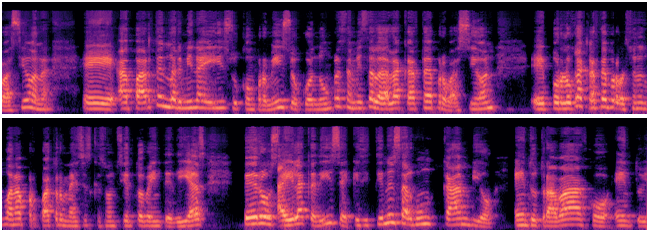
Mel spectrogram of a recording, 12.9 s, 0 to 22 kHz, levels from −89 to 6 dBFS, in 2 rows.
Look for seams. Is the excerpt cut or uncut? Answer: cut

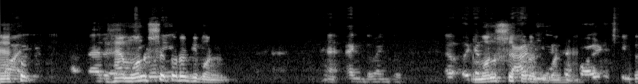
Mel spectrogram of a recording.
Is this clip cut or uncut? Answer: uncut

